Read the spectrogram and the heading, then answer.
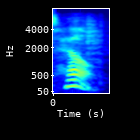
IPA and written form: heɪl (hail)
